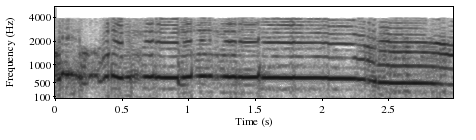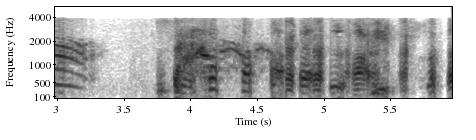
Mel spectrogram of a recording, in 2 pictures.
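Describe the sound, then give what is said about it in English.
A man, asked to crow, imitates a rooster's crow with one long, loud, sustained call that wavers and drops in pitch at the end, then after a short pause people talk and laugh. “Oh, you want me to crow for you? Yes, we want a crow.”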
